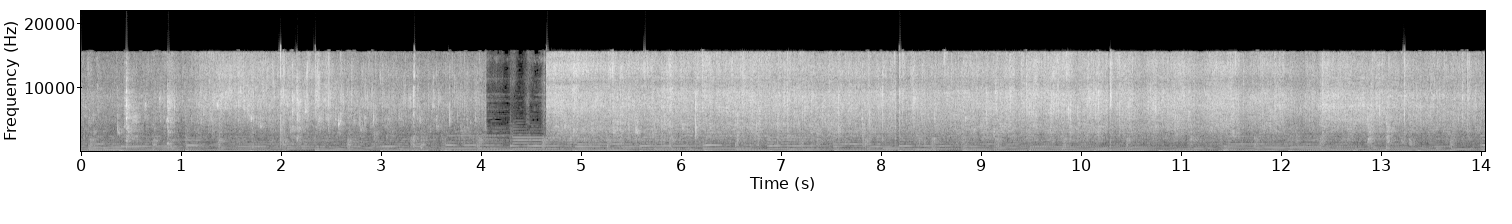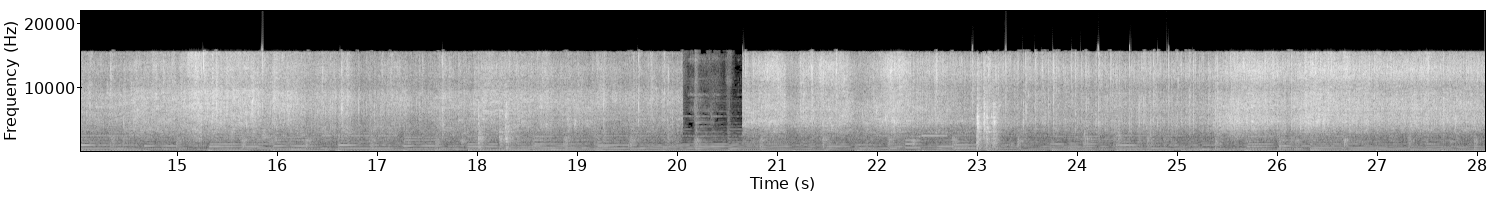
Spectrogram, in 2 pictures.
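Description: Pork belly, onion, garlic and chilies sizzling and frying in hot oil in a nonstick wok, stirred now and then with a spatula. The sizzle breaks off briefly twice, and there is a sharp knock about two-thirds of the way through.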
